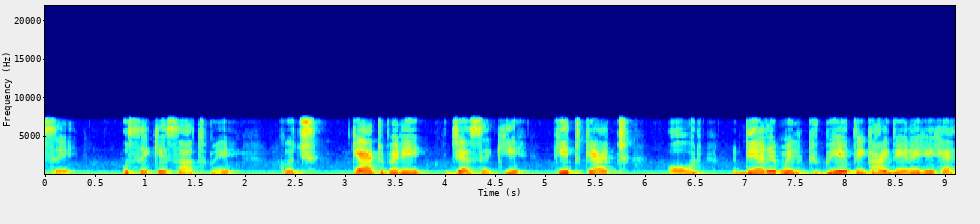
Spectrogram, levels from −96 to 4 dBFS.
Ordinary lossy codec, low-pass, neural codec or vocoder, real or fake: none; 7.2 kHz; none; real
